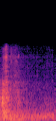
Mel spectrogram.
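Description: An unlocked wooden back door swings open with a short knock of the latch, followed by a low, hollow rumble that fades over the next moment. No voices are heard.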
